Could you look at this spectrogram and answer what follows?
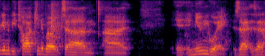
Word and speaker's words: Nyungwe: Okay, so today we're going to be talking about Inungwe. Is that how you pronounce it? This is for me. It's perfect. I think it's Nyungwe Forest in Rwanda.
